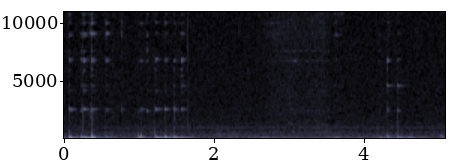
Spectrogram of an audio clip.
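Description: Long nails tap and scratch the outer surface and base of a hollow, empty white ceramic mug lying on its side or upside down on a felt mat. Quick bursts of taps give low, dull knocks with short, bright clinks that fade fast. A quieter stretch of soft scratching follows before a final cluster of taps.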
